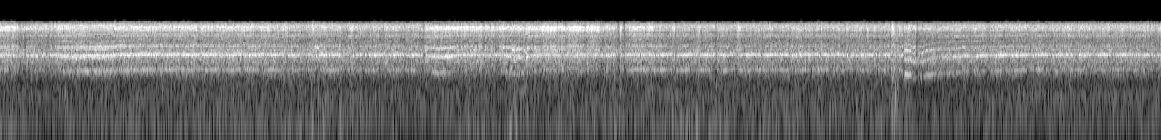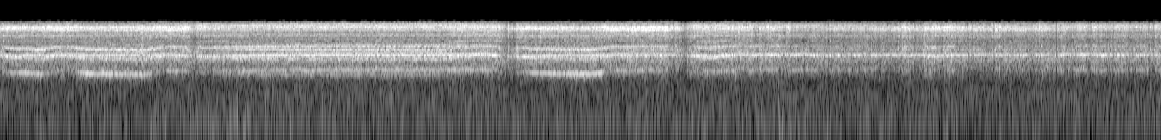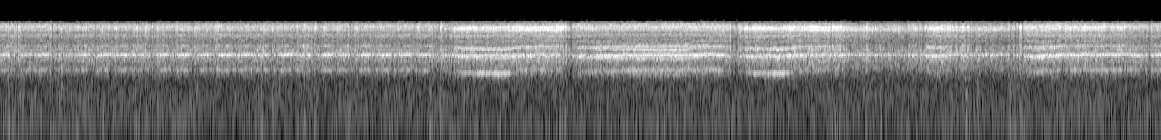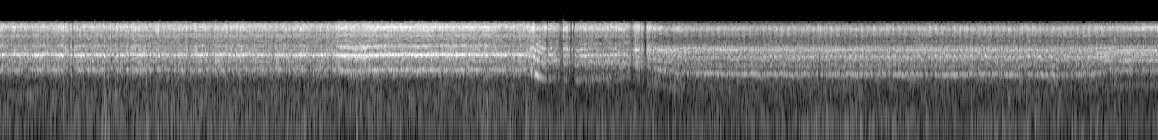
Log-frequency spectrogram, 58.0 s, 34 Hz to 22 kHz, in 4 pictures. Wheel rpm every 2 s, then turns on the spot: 230, 230, 230, 230, 230, 220, 220, 220, 220, 210, 220, 220, 230, 230, 230, 230, 230, 230, 220, 220, 230, 230, 230, 230, 230, 170, 120, 110, 110.
none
